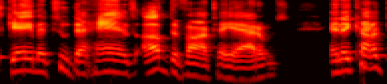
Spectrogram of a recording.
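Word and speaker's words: Davante: I'm messing up names it's Devonte not Deontay uh hey man I'm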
